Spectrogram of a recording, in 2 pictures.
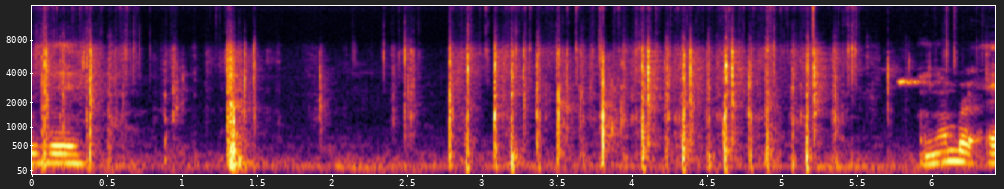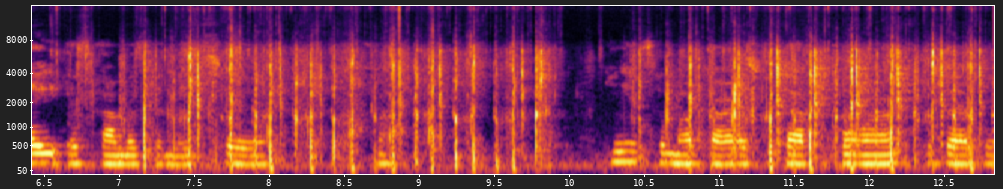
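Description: Playing cards are shuffled with quick flicking riffles.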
